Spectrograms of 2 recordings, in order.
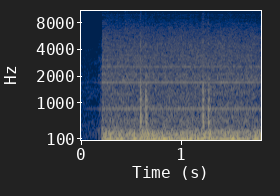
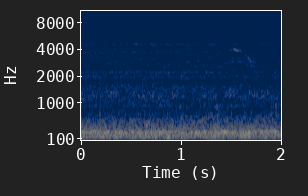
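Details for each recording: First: Sunster/SunChaser HTB1 diesel air heater starting up, output still under 200 watts: soft, even ticks roughly every 0.6 seconds over a steady fan whir, the fuel dosing pump pulsing audibly. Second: Sunster HTB1 diesel air heater on lowest setting: soft steady low rumble with no ticking, though faint ticking starts returning, possibly intermittent; slightly quieter than on high.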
